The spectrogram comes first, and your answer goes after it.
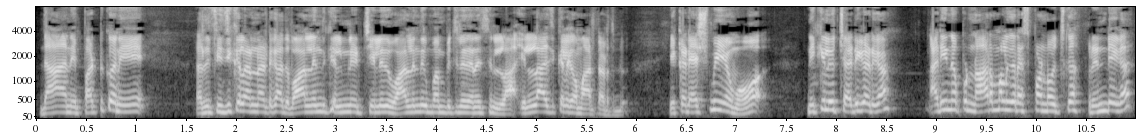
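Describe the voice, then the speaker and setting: Man, reality show reviewer, quick exasperated talk, high voice. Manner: exasperated, mimics contestants in high shouting voice. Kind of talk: animated episode review.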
